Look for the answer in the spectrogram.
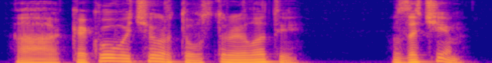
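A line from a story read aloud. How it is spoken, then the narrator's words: Deliberately calm question. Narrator (Russian): спокойно спросил Александр, видя, что именно спокойный тон сильнее всего выбивает из колеи собеседницу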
